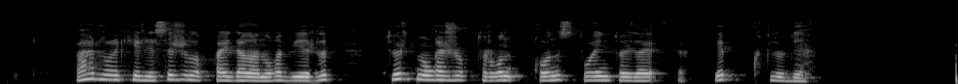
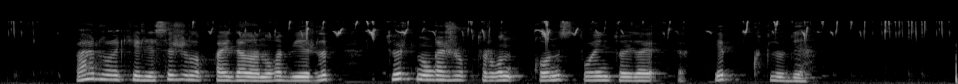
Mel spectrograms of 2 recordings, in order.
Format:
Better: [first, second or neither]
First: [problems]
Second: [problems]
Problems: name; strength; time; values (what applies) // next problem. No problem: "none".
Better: first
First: none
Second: background sound (Bird); 15 dB below the speech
